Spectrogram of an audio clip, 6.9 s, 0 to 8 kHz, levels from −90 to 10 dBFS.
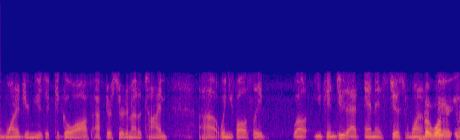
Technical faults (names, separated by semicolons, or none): GSM full-rate codec; lost GSM frames; speech suppressed in double talk; echo leak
